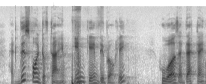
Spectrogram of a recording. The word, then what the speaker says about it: de Broglie: Well, the correct pronunciation is apparently de Broglie, but then I am not good at pronouncing European names, I will just say de Broglie.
